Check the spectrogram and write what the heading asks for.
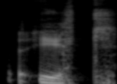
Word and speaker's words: Ek: Daniel Ek, eller Ek heter det, som vi alla kan på svenska.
